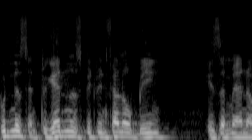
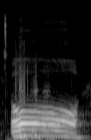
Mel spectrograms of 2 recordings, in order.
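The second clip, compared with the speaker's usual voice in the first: a sudden loud, higher "Oh" of alarm; 6 semitones higher, 8 dB louder than usual. Retold or imitated. Retelling the cancelled meeting to the interviewer, alarmed. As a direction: sound the alarm bells going off.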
